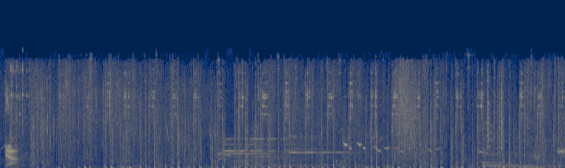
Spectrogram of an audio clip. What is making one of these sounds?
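Hooves thud in a quick gallop on a dirt trail.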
